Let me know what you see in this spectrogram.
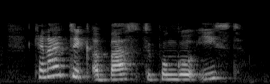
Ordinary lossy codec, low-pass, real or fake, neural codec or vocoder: MP3, 32 kbps; 7.2 kHz; real; none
